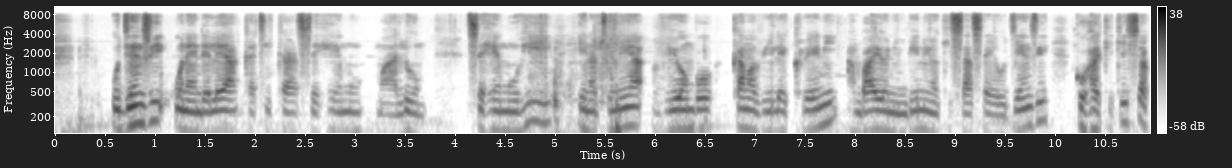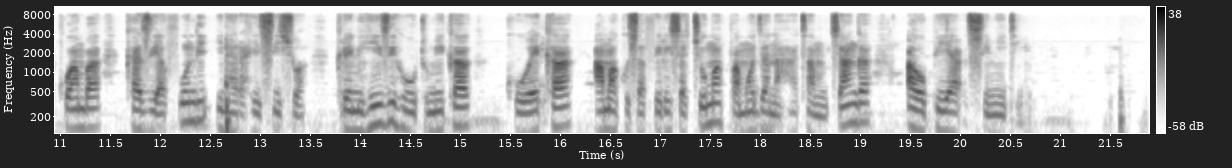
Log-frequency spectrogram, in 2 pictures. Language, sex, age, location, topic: Swahili, male, 18-24, Nairobi, government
